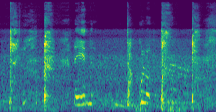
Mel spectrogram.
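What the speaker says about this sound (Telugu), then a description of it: "దగ్గులు వస్తున్నాయి." A person coughs close to the microphone, giving about half a dozen short, harsh coughs and throat clearings in an uneven series, with some talking between them.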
